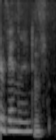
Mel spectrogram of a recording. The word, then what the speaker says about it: Vinland: I know, but I've heard it pronounced both ways. But it was called... I say Vineland because it was named after the vines from the grapes.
